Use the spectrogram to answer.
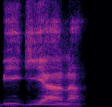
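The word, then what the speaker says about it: vijñāna: Este JNA es Gui ¿Sí? ¿Sí les gusta el Gui ¿Se han escuchado hablar del Gui así se pronuncia este, Guiana, Guiana. Entonces aquí es Vigiana, Ananda, el resto es normal.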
